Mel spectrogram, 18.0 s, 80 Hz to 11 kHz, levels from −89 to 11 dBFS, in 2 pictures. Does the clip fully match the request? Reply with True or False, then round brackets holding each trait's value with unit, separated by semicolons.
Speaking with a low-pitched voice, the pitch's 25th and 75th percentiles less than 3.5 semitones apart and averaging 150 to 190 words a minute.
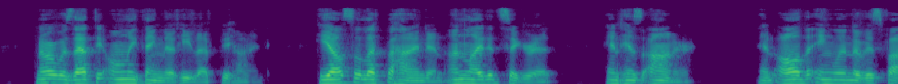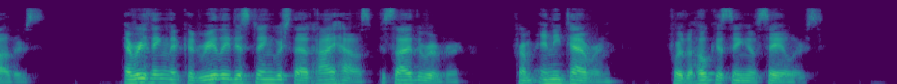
False (125 Hz; 4.6 semitones; 155 wpm)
